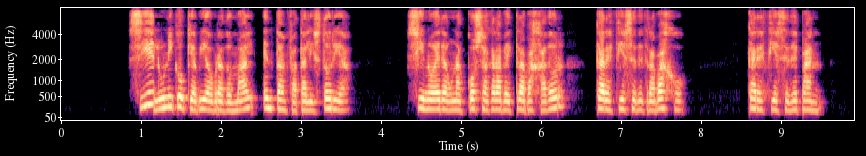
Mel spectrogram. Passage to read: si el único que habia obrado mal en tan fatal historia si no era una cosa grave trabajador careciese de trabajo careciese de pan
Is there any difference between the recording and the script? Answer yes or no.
no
